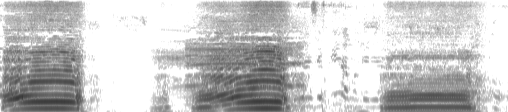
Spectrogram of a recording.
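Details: Cow lowing at sunrise in rural Rwanda, a female greeting the day: three moos at uneven intervals, the middle one swelling and bending upward before falling away, the last one flat and steady.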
